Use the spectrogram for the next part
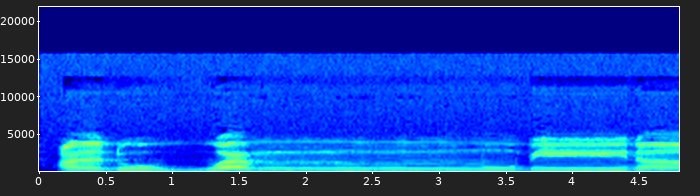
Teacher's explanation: Di sini masuk berserta dengung daripada aduwan jadi aduwam. Tapi jangan lupa dengungkan dua harakat.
